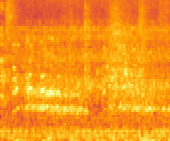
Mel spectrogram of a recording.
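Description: A wild turkey gobbles several times at moderate distance, its rapid warbling calls rising over a steady outdoor rumble.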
